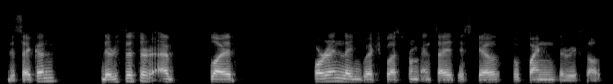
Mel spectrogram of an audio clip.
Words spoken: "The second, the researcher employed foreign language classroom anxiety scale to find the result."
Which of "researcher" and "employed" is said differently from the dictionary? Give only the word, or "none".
researcher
